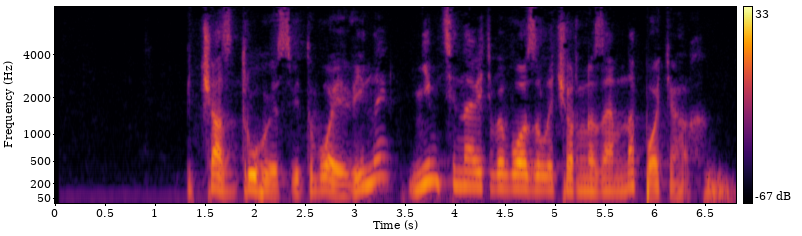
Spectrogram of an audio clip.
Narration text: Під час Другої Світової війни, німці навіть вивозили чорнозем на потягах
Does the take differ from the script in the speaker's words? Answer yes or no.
no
